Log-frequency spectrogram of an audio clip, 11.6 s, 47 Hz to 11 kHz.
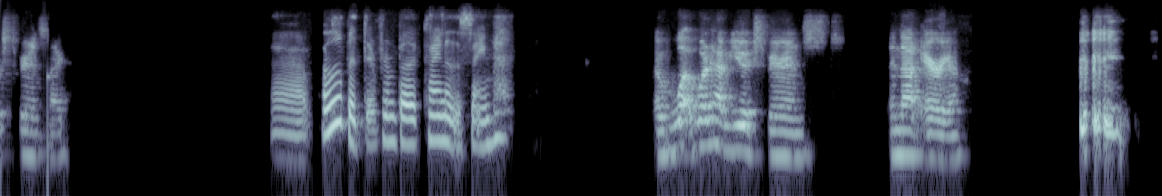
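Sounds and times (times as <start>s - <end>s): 
speech: 0.0s - 0.8s, 3.2s - 5.2s, 6.6s - 9.7s
person clearing throat: 10.8s - 11.3s.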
